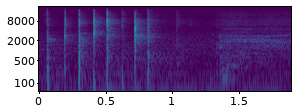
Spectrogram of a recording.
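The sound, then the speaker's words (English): A quick run of seven or eight light, polite golf claps, soft, spaced evenly over under a second before fading into quiet room tone. “Golf clap.”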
